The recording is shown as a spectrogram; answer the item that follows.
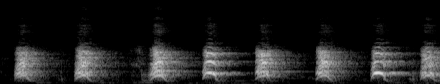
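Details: German Shepherd dog barking as it wants to fight a bull; loud, harsh barks repeated about every half second, eight in a row, with no other clear sounds.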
